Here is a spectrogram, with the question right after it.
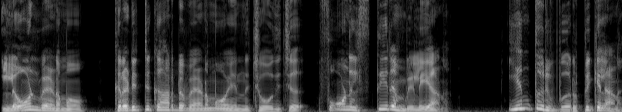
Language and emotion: Malayalam, disgusted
